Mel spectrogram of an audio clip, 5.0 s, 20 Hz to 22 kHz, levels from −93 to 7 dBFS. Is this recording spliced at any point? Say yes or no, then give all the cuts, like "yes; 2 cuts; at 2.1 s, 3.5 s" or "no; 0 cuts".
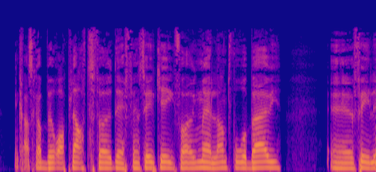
no; 0 cuts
